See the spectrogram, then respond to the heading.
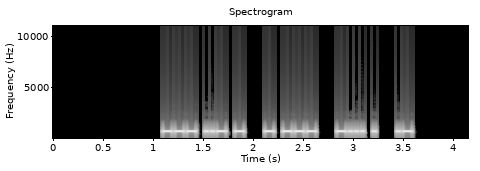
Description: Morse code, heard as a keyed tone, about 40 wpm, 700 Hz. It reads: OUT TO BE A
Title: Sets of 4 Words 40wpm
